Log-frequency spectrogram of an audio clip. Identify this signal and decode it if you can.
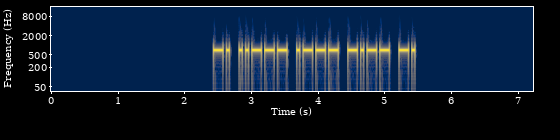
Morse code, heard as a keyed tone, about 25 wpm, 700 Hz. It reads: N2JYN
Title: USA Call Signs - 5 Characters - Repeated 3x - 25wpm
